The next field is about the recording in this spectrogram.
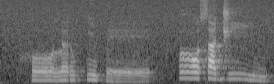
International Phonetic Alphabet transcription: hoː˨ lə˧ɾu˦ k͡pĩ˧peː˨ | ɣɔ˦sa˦d͡ʒiː˦˨m

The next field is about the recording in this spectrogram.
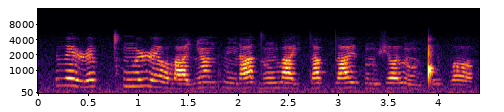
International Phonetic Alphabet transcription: ðɛ˥˨ɭɛ˥˨pǀʰũ˦˥ə̯ ɭɛ˥˨ʊ̯lˠa˨ ʎã˦˥dðĩ˨ɾa˧˥˧ dõ˦˥βa˥˨j da˦˥pda˧˥˧ɪ̯θũ˨ ʒʌ˦˥lõ˨ɡ͡ǃɪ˥˨ bʌ˥˨

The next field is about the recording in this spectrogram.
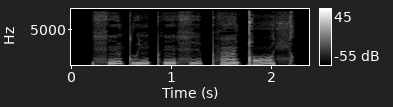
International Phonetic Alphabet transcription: xĩ˩˧˩tʷi˩˧ɲpʰĩ˩˧xi˩˧˩ pʰæ̃˩˧˩ǃɔ˩˧˩ç

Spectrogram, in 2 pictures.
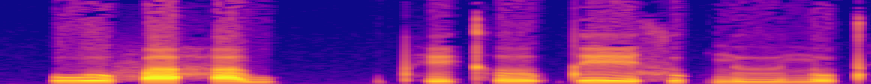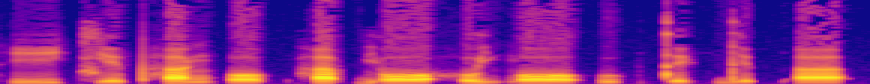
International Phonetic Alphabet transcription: ʋo˥˨fa˧˥ha˩w | pʰe˩kʰɤː˧˩p̚t̪eː˥˨ su˥˨k̚nɯː˩ no˩t̪ʰiː˧˥ t͡ɕe˩˧pʰa˧˩ŋʔɔː˧˩k̚ha˥˨p̚ jɔː˥˨ho˥˨jŋɔː˥˨ ʔu˧k̚t̪e˧k̚de˥˨p̚ʔa˧

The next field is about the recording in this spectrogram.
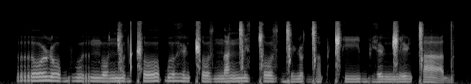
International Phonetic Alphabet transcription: roːɳoː bʱuːrn̪oːŋ͡ǀudǁoː ɓʊɦeɳ ǁoːznaŋ͡ǀiz ǀoːzɡ͡ǀiɳʊ ɡ͡ǀapǁʰiː bʱeɳŋ͡ǁiːɳ ǀaːd

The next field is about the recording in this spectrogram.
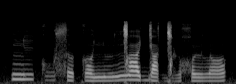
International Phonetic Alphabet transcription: ɲi˦˨ko̤˧ sə˨kʌ˨ɲʉ˨˦ ŋ͡ǀa˦ɟa˨ɡ͡ǀʉ˨ χʉ˨ lʌ˨˦

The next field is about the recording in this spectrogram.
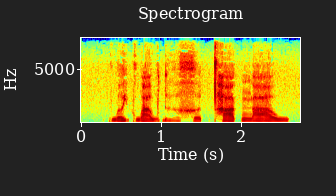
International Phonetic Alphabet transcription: kwə˨˦jkwa˧˩wɗɨ̤˨˩ə̯ xə˨˩t̚t̪ʰa˦˥k̚ ŋa˧w

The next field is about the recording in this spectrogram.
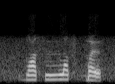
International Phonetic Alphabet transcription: dˤeslːɨsˤ ɡ͡bə

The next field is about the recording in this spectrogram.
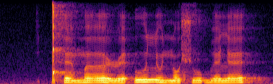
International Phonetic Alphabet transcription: ǃʰɛ˧mɜː˦˨ ɭɛ˦ʔʊː˦ lɵ˨ nɔ˦ʃʊː˦bɛ˧ lɛ˦

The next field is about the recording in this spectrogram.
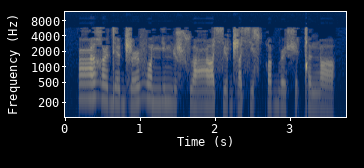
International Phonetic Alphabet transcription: ʕəʁə˞ deɖ͡ʐə˞vɔ nʲə nʲɔʂsʷɑʕɑsʲɔ ɖ͡ʐɑsʲɔsqʷəbə˞ ʃəǃəŋɑ

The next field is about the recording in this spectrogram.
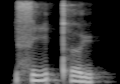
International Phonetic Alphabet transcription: siː˨˥t̚pʰɵ˨˩ɥ

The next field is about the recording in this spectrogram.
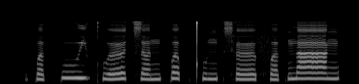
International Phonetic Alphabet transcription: pɐ˨˥k̚puː˥j kʷʰœː˨˥t͡sɐ˨˧n pɐ˥p̚kʷʰɪ˧ŋt͡sʰœː˨˧ fɐ˨˥k̚n̪aː˥ŋ

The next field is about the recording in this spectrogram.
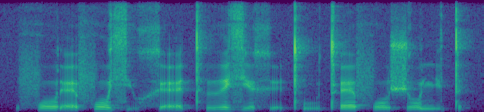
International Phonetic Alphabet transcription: fo ɾɛ̰ fosʲṵ xɛ̰ tʰɨe̯zʲɛxḛ tʼṵ tʼɛ fo ʃonʲɘt

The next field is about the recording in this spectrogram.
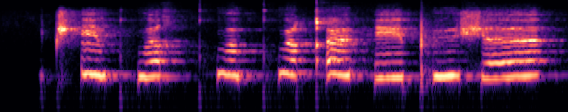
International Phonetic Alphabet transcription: t͡ʃʼẽ˥˨kʷʰɜ˨˥χkʷʰʌ˥˨ kʷʰɨ˥˨qʼɨ˥˨he˨˥ pʼɨ˨˥ʃɜ˨˥

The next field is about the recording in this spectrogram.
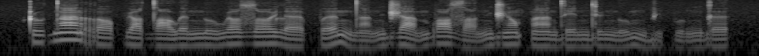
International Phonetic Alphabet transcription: ʈu˧d̪ã˦rɔ˨ pʉ˨dˤa˨wə˨n̪u˨ wʉ˧zˤʉ˧lɜ˨ pə˨˦ ndã˨nd͡ʒa˦˨mbɔ˦zˤe˨ nd͡ʒɔ̃˦pã˧ d̪e˧ndʉ˧n̪u˨˦ mbi˨pu˨ ŋɡə˧

